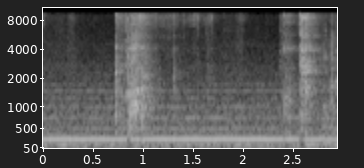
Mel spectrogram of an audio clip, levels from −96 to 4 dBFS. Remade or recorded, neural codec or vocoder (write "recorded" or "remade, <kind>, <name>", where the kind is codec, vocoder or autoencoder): recorded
